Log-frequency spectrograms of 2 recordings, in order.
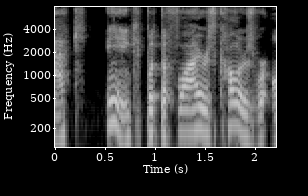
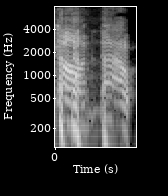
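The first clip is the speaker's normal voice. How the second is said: "Oh, no." laughed out, higher and louder; embarrassed laugh; 5 semitones higher, 7 dB louder than usual. Real, not acted. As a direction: laugh at your own blunder. Realizing the gaffe.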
